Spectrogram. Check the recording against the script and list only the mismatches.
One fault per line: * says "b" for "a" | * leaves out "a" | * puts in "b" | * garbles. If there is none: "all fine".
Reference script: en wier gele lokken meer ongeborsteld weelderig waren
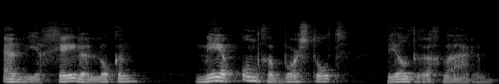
all fine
